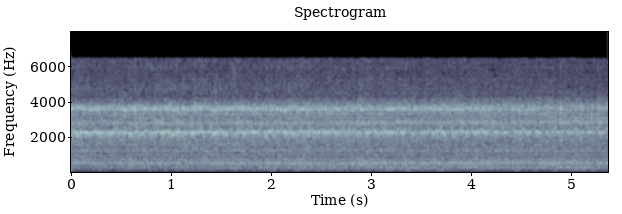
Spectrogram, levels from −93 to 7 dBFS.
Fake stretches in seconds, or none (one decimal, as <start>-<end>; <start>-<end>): 0.5-2.2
